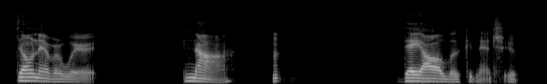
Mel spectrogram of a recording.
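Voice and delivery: mock stern, no-nonsense, matter-of-fact tone. Retelling a husband's remark about a church dress: imitating a stern, matter-of-fact husband. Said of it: "just so sternly, just so matter of fact".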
